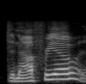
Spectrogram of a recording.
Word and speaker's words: D'Onofrio: You know what's funny is Vincent D'Onofrio, that's how you pronounce his last name.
